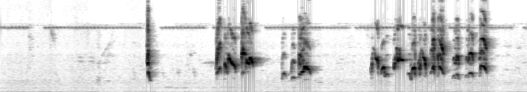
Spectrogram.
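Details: Cendet, or long-tailed shrike, in a song meant to spur a quiet, lazy bird to respond: a sharp single note, then scratchy, chirping phrases in clusters growing denser toward the end, over a faint low hum.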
